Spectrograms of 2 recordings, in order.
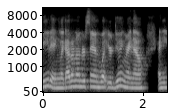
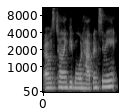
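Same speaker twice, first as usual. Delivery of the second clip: normal talking voice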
